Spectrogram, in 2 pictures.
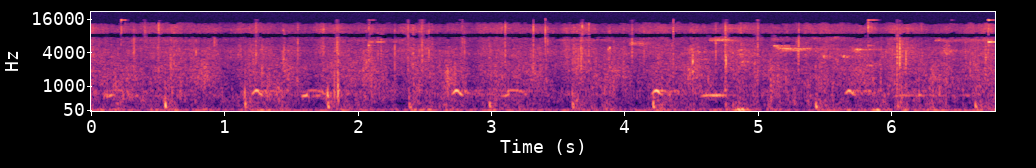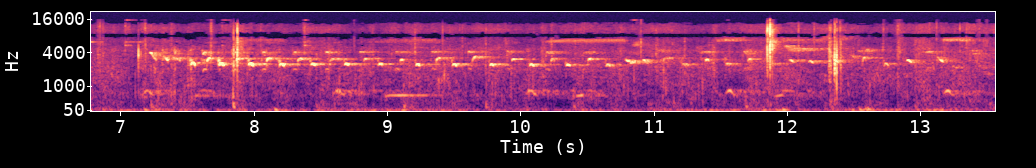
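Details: Common cuckoo described as off-key, the same bird heard here last year and back again this year: faint, low, hollow notes repeated roughly every second, with higher twittering from another bird joining partway through over quiet outdoor background.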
